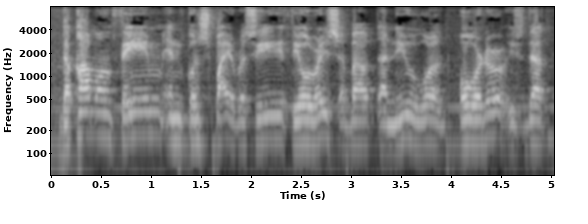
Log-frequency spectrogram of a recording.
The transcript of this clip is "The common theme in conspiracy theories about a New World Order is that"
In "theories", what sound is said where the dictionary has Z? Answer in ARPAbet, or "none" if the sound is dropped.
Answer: S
